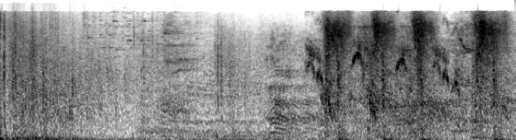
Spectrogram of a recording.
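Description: Booming magical blasts from the Confringo fire spell in the video game Hogwarts Legacy, with thuds and crackling bursts repeating over a few seconds amid spell-combat effects.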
